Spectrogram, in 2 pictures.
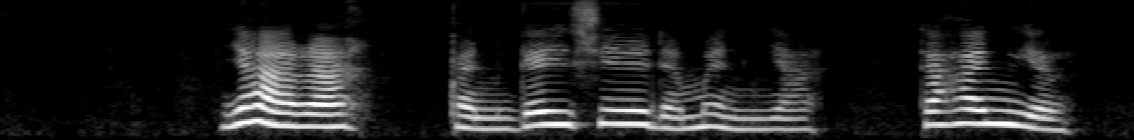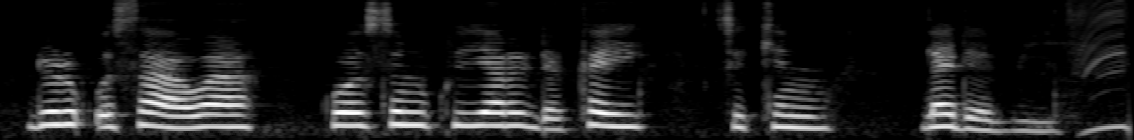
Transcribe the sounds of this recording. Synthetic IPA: jaː˦˨ɽaː˦ | kɐ˨ŋɡɐ˦jʃeː˦da˨mɐ˦˨ɲjaː˦ | ta˦ɦa˦ɲjɐ˨r | dʊ˦rkʷʼʊ˨saː˦˨waː˦ | kʷoː˦sʊ˦ŋkʷʊ˦jɐ˦rda˨ka˦˨j | t͡ʃɪ˦kʲɪ˦n | lɐ˦dɐ˨biː˦

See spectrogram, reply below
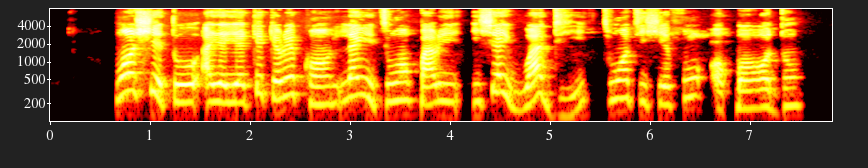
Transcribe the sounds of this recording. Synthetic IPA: w̃ɔ̃˦ʃe˦˨to˧a̰˧jɛ˧jɛ˧ke˦ke˧ɾe˦kã˧lɛ˦j̃ĩ˦˨ti˦w̃ɔ̃˦k͡pa˧ɾi˦i˧ʃɛ˦i˦˨wa˨˦di˨˦ti˦w̃ɔ̃˦ti˧ʃe˧fũ˦ɔ̰˦˨k͡pɔ˨ɔ˧dũ˧

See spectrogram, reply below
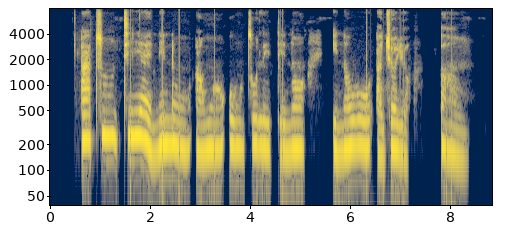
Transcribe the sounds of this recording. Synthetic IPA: a˧tʰũ˦ti˦ɛ˦˨nĩ˨˦nũ˦a˨w̃ɔ̃˧o˧ũ˧tʰo˦le˧te˨nɔ̃˦ | i˨nɔ̃˨˦wo˦a˨d͡ʒɔ˦jɔ˨ | a˦˨m˨

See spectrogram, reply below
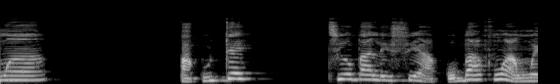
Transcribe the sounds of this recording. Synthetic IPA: w̃ã˧ | pa˨ku˨˦te˦ | ti˦o˦ba˦le˧se˧a˨ko˨˦ba˦fũ˦a˦˨w̃ɔ̃˧ɛ˨

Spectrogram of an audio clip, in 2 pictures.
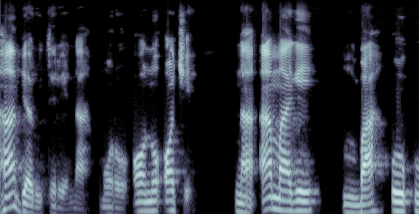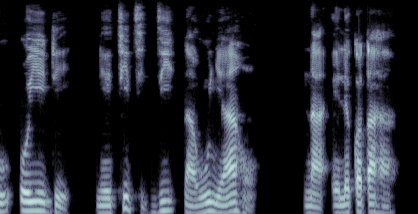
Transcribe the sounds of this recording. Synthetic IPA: ɦa˦bja˨ɾu˨te˨ɾḛ˨na̰˨mʊ˨ɾʊ̰˨ɔ˦nʊ˦ʔɔ˦t͡ʃɪ̰˨ | na˨ʔa˦ma˨ɣɪ˦ | ŋ͡m̩˨ɡ͡ba˦o˦kʷu˦o˦ɲi˦de˨ | ne˨ti˦ti˨di˦na˨wu˦ɲe˨a˦ɦʊ̰˨ | na̰˨e˨le˦kɔ˦ta˦ɦa˦

